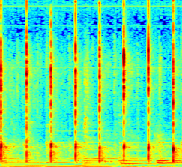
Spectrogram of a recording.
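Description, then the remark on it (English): An audience at a church service claps their hands in praise in a steady, even rhythm, about three claps per second, over sustained organ-like music. No one speaks. “Let's give him another hand clap.”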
